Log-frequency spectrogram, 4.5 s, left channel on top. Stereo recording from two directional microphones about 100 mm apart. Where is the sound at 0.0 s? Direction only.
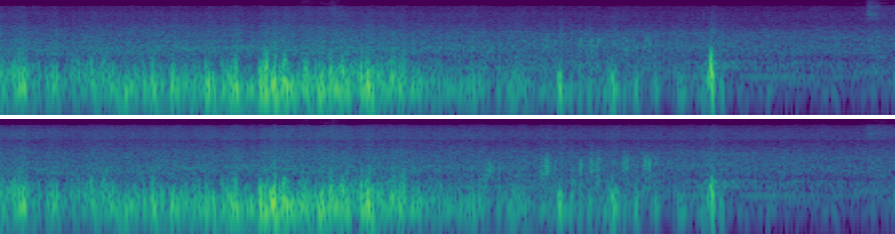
30° left (ahead or behind).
